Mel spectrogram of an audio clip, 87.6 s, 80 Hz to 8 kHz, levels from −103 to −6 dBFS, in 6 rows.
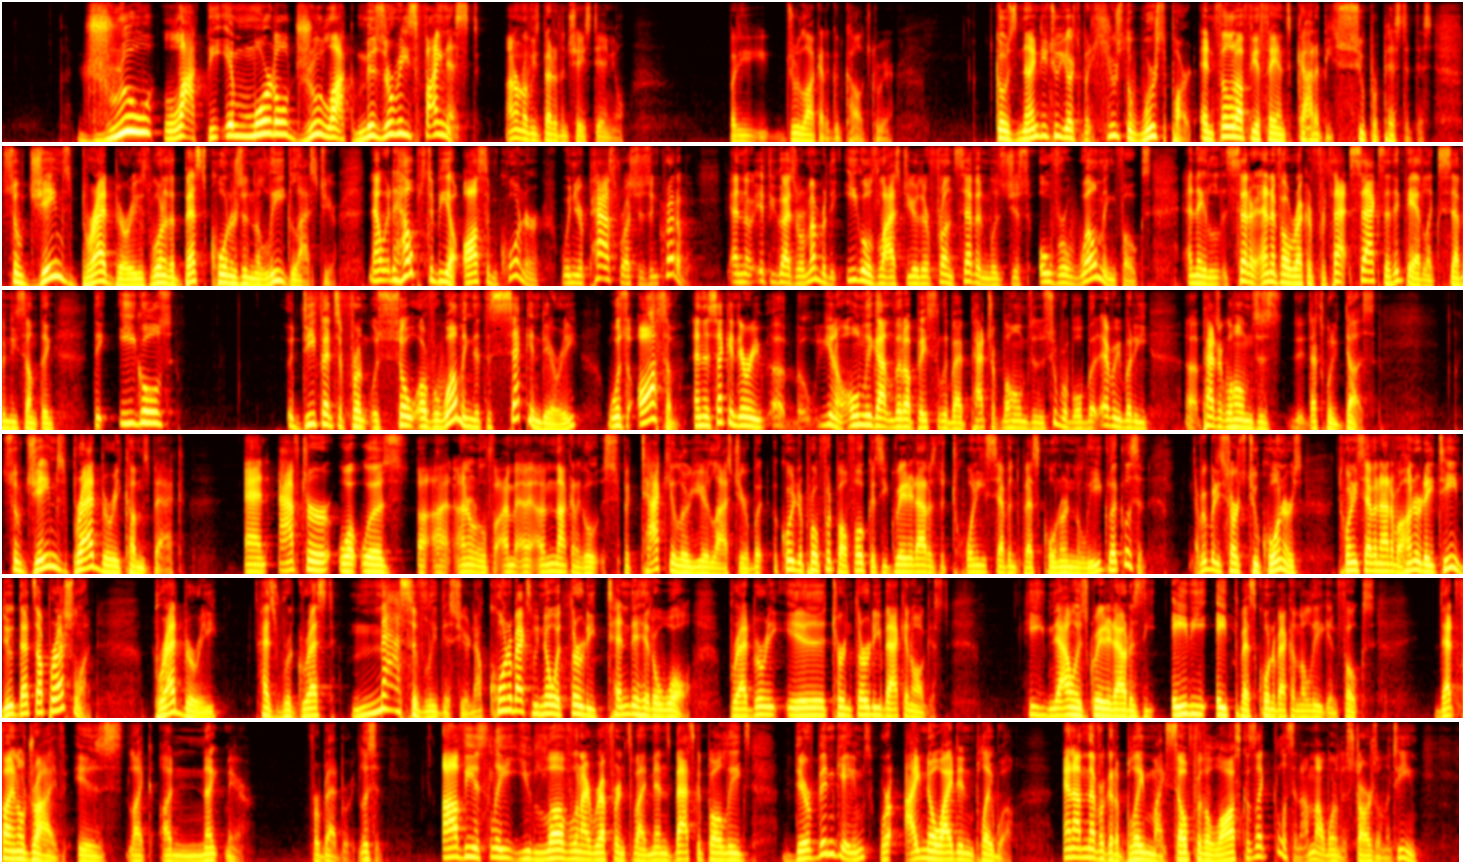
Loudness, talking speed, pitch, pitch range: -23 LUFS, 200 wpm, 145 Hz, 125-175 Hz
